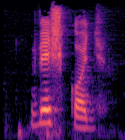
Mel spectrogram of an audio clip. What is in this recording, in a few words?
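"веськодь", Komi, female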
